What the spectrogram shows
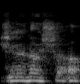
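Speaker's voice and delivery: put-on quiet American accent. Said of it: "he had this American accent".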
